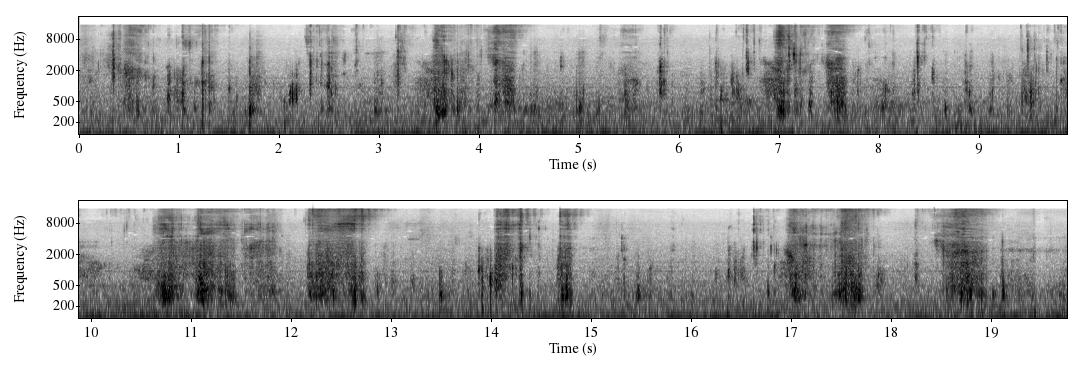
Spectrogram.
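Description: Close-miked eating sounds: biting into and chewing glazed rolls of meat, a dense run of sharp clicks and smacks from the mouth.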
